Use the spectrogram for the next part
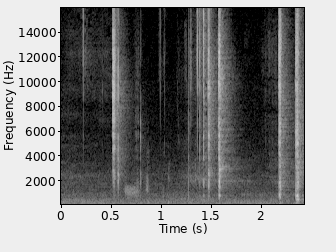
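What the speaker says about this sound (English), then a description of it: "you can actually peel this label back" A paper label is peeled back on a small 5 ml essential oil bottle, giving a few sharp, close crackling snaps and ticks spread across a quiet moment.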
